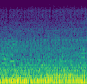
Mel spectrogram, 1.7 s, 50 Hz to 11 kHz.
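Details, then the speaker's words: Whirlpool LSP1080GP automatic washer, after repair of noise in dryer/spin mode, wash also checked: steady low hum, no knocking, scraping or grinding; normal sound. "Ay washing. Yan normal sound effect na."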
